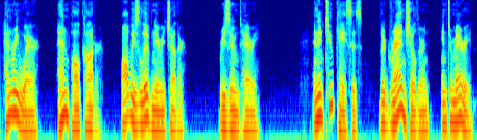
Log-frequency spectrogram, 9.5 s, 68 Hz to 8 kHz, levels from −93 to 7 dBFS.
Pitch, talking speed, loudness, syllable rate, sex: 110 Hz, 120 wpm, -19 LUFS, 5.1 syllables/s, male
